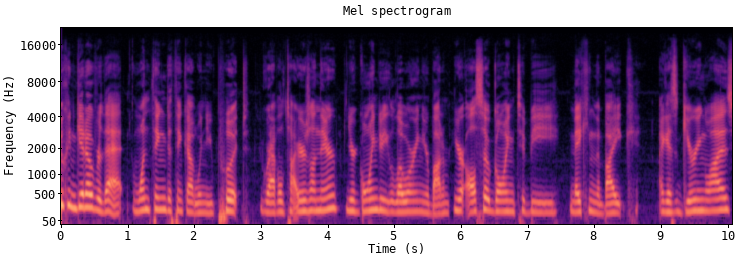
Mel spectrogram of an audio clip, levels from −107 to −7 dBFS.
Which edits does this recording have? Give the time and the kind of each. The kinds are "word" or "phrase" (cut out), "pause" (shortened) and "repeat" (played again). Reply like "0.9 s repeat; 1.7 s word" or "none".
1.0 s pause; 2.0 s word; 4.2 s pause; 5.8 s word

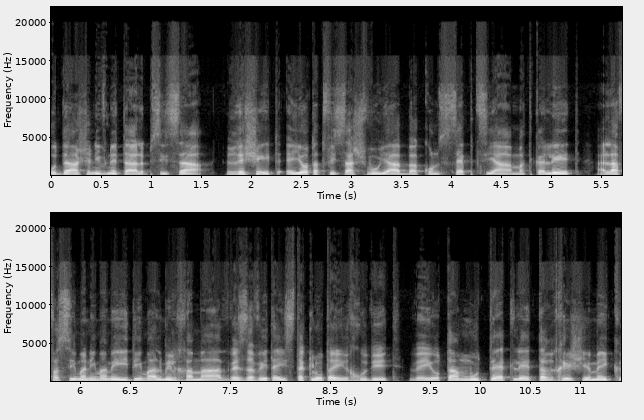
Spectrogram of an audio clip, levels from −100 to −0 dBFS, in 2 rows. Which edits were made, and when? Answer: none

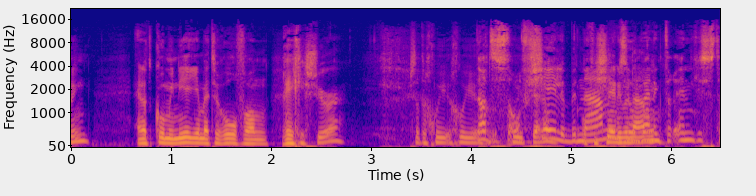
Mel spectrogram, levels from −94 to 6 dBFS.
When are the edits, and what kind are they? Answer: 2.1 s word

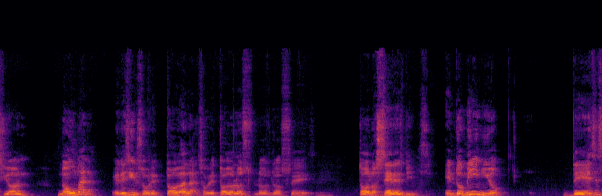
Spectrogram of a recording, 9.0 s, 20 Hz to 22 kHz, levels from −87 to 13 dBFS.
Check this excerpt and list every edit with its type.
1.6 s pause; 6.6 s pause

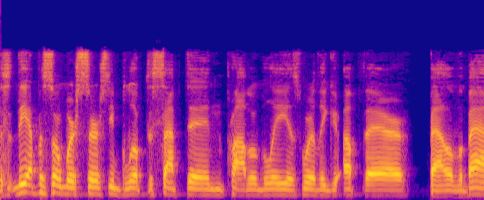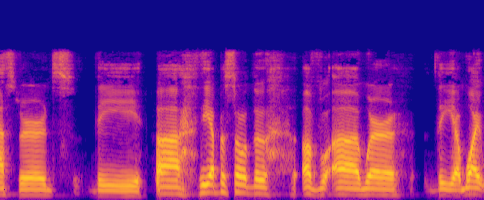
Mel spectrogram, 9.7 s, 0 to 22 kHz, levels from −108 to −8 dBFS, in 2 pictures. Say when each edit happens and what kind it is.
6.3 s pause

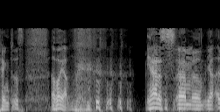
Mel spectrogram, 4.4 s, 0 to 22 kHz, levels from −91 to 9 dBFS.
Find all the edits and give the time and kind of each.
none

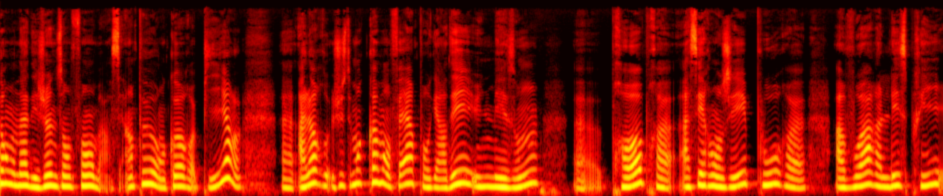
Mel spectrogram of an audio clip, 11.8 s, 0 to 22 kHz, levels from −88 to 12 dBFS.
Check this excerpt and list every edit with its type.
none

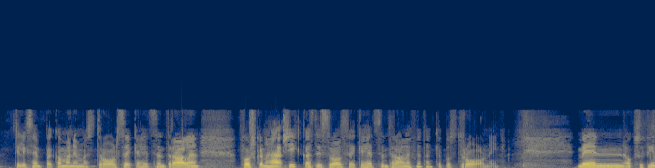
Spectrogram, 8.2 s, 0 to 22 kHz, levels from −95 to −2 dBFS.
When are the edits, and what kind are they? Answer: 3.5 s phrase; 5.2 s word

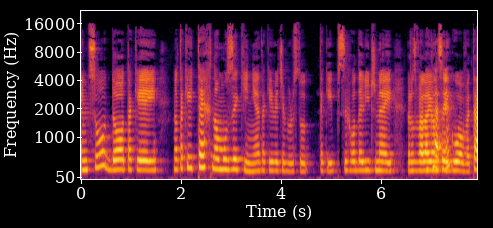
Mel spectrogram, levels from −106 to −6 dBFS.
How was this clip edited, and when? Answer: none

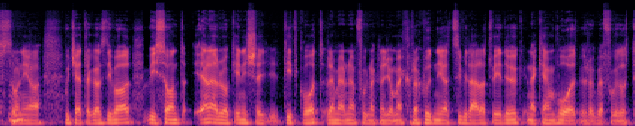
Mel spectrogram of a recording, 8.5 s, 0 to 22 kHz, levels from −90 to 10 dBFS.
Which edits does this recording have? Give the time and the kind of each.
none

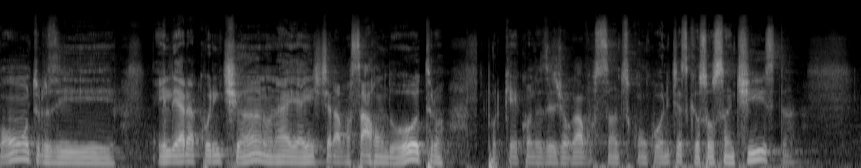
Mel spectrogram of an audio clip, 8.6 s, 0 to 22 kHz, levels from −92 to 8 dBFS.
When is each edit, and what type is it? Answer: 4.8 s pause

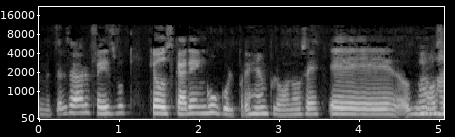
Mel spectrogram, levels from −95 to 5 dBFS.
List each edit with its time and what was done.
1.1 s pause; 3.6 s pause

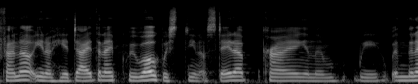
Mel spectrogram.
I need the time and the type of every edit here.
1.2 s word; 1.6 s word; 2.6 s word

